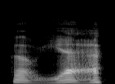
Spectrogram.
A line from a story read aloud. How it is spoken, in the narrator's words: said Sirius sarcastically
